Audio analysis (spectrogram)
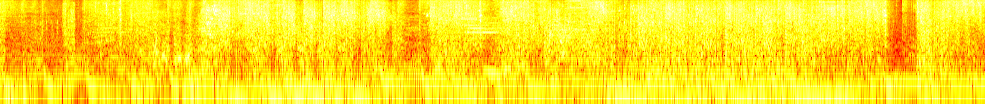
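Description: Bursts of gunfire in Punishing Gray Raven, dense rapid shots and booming impacts crowding together loudly and almost continuously, with heavy combat effects layered throughout.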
